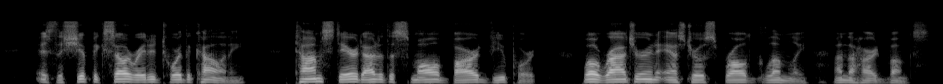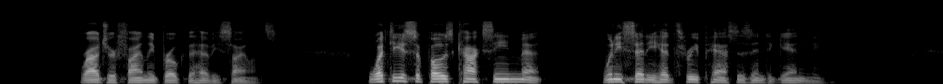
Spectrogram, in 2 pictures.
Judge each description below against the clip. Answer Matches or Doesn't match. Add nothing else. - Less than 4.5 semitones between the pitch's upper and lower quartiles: Matches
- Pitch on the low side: Matches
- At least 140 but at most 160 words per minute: Matches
